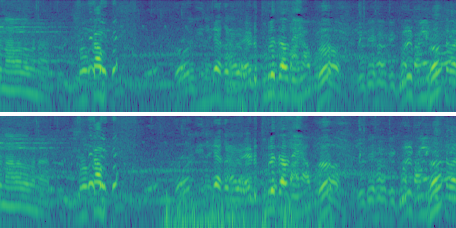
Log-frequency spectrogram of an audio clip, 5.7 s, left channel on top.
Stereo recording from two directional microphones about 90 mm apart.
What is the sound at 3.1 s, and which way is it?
Speech, 45° left (ahead or behind).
